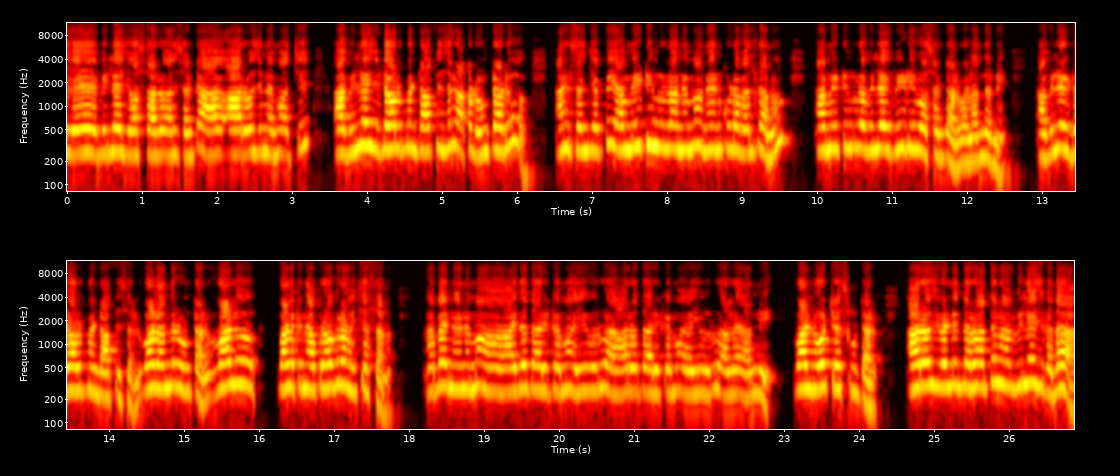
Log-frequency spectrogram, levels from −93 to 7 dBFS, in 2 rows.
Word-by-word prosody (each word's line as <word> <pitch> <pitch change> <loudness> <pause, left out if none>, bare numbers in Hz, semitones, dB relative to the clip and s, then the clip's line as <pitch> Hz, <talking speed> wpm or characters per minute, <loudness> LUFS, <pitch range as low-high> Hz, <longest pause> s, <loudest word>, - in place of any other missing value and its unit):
ఏ - - +1 0.3
village 255 0 -1
వస్తారు 240 0 0
అనేసి 235 -1 -5
అంటే 230 +5 -6 0.2
ఆహ్, 245 0 +2
ఆ - - +8
రోజునేమో 255 -1 -4
వచ్చి 245 +5 -11 0.5
ఆ - - +9
విలేజ్ 310 +2 +1
డెవలప్మెంట్ 290 -1 +2
ఆఫీసర్ 285 +2 -3
అక్కడ 280 -3 -2
ఉంటాడు 270 +3 0 0.6
అనేసి 275 0 -1
అని 270 +1 -3
చెప్పి 270 +5 -4
ఆ - - +2
మీటింగ్‌లో 305 -2 0
నేమో 280 +3 -1
నేను 280 0 -2
కూడా 280 -1 -1
వెళ్తాను. 260 -2 -2 0.6
ఆ - - +7
మీటింగ్‌లో 295 +1 -3
విలేజ్ 280 0 +2
వీడిఓస్ 285 -4 -2
అంటారు 220 -7 -1
వాళ్ళందరిని. 200 - -3 0.5
ఆ - - +4
విలేజ్ 280 0 0
డెవలప్మెంట్ 255 -2 0
ఆఫీసర్లు 210 -3 -8
వాళ్ళందరూ 280 +1 +3
ఉంటారు. 195 -5 -3
వాళ్ళు, 305 +2 +5 0.5
వాళ్ళకి 285 +1 +4
నా 265 - +5
ప్రోగ్రామ్ 285 +1 +3
ఇచ్చేస్తాను. 245 - -5 0.5
అబ్బాయి 290 +3 0
నేనేమో 270 +2 -1 0.4
ఐదో 270 +2 0
తారీఖేమో 260 0 -3
ఈ - - -8 0.2
ఊరు, 255 +2 -6 0.2
ఆరో 250 +1 -1
తారీఖేమో 240 +1 -3 0.2
ఈ 235 - -6
ఊరు 265 +5 -6
అలవా 230 +1 -3
అన్ని 235 - -2 0.4
వాళ్ళు 275 +1 +8
నోట్ 285 +1 +8
చేసుకుంటారు. 250 - -2 0.5
ఆ - - +12
రోజు 295 +1 +6
వెళ్ళిన 290 +1 +1
తర్వాత 285 +1 +2 0.2
నా 300 - 0 0.2
విలేజ్ 310 -1 -2
కదా! 255 +4 +2
270 Hz, 140 wpm, -22 LUFS, 245-285 Hz, 0.6 s, ఆ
